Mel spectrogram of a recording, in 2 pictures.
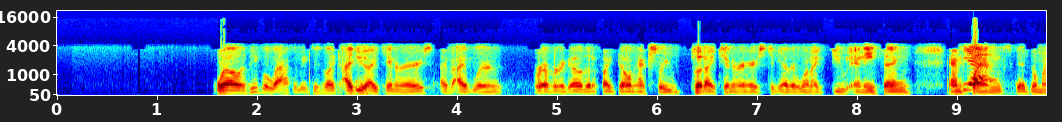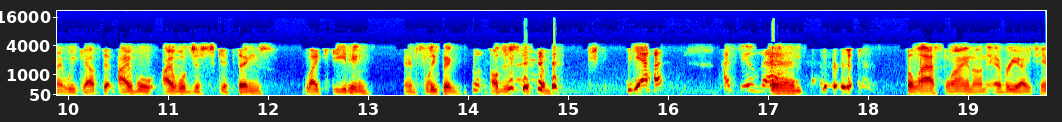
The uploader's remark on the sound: We finally got a chance to get a phone conversation.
